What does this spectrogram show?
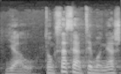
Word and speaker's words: Yahweh: La traduction de la Torah en grec, il y avait encore le savoir que le nom du Dieu biblique peut donc se dire Yahweh.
